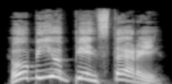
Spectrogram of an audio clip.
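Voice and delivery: high, loud threat; furious yell. A narrator's reading. Thief threatening the old mage who hit him, yelling. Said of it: "заорал он".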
